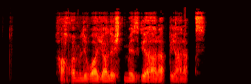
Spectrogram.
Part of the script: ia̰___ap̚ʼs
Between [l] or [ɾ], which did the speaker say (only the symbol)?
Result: ɾ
